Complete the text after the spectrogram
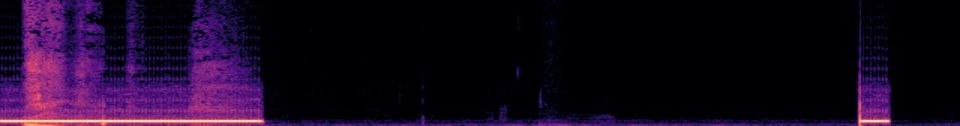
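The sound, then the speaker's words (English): A loud, steady telephone ringing tone from an outgoing call sounds for nearly two seconds, falls silent for about four seconds, then starts again briefly at the very end. “It seems loud, right? But I think it's gonna be fine for the audience. Just the ring.”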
